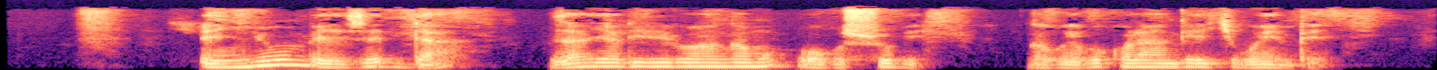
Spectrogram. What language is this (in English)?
Ganda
